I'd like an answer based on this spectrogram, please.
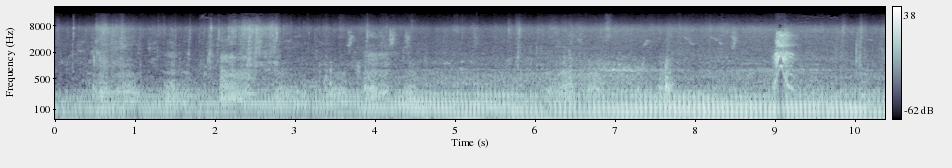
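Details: Puppies play-fighting give scattered short yaps and snarls, one sharp yelp standing out near the end, over a continuous low droning hum like a running engine.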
